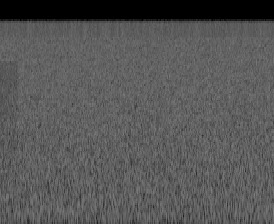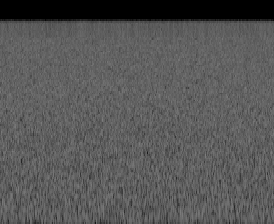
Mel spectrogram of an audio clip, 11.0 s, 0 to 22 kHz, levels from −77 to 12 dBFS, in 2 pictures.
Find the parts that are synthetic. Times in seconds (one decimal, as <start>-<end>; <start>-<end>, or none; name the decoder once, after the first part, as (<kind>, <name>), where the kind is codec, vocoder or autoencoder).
none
